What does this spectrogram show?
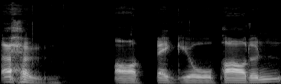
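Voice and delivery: growly voice, loud and slow. Narrator reading a story where Percy sneaks up on sleeping animals, Percy's deep, growly voice. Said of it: "said Percy in a deep, growly voice".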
